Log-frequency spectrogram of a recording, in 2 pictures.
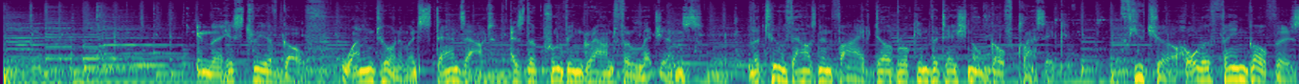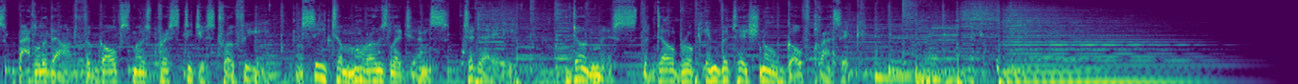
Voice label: AU Mid Atlantic English Golf, English Australian Male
